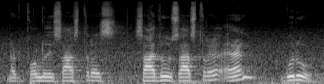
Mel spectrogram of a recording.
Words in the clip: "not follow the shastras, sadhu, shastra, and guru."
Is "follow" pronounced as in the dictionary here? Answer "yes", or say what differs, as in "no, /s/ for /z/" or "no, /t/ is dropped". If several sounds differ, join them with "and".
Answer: no, /p/ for /f/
